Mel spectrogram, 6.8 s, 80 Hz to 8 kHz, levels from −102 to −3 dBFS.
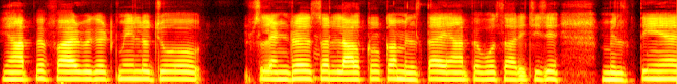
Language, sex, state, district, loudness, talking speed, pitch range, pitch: Hindi, female, Uttar Pradesh, Lalitpur, -18 LUFS, 195 wpm, 205-215 Hz, 210 Hz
